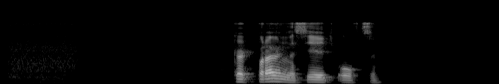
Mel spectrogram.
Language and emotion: Russian, neutral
